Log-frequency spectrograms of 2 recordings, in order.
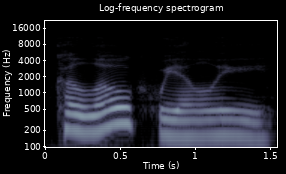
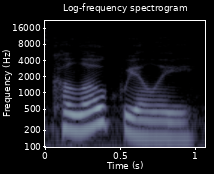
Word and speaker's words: colloquially: I hear the the kw part that you guys were saying I was missing. Colloquially colloquially colloquially colloquially. She's saying it right. Yeah, but the phonetic part you guys were saying. You guys were saying colloquali. Colloqually. There's no wall sound in there.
